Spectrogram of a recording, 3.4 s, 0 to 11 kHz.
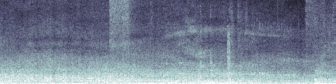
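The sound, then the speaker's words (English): Continuous heavy road traffic as five trucks pass by, a dense low engine drone with a brief hiss like an air brake, the trucks rolling past one after another. “All of a sudden, 5 trucks wanted to pass by.”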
